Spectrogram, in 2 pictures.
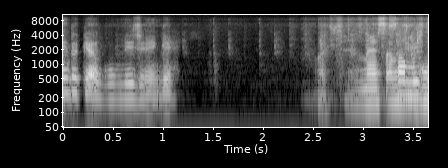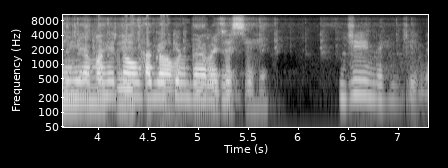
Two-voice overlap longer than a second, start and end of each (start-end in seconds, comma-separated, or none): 3.3-5.3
